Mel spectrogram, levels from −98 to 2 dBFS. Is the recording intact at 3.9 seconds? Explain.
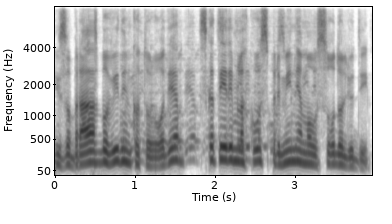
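Yes, the audio is intact at 3.9 seconds, with nothing breaking up or distorting the sound at that point.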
